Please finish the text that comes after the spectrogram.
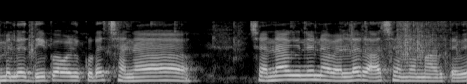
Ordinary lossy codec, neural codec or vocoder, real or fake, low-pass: none; codec, 16 kHz, 16 kbps, FunCodec, trained on Chinese and English, 50 frames a second; fake; none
